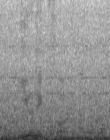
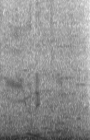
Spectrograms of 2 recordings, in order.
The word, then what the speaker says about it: Uniqlo: This store is all over the world and it's Unilo. Uniqlo. Yes, Uniqlo.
